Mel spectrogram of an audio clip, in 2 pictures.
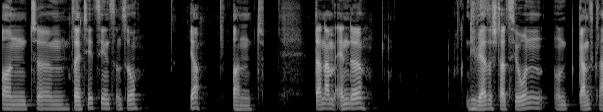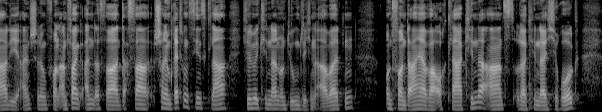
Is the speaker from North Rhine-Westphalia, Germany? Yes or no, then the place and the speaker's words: yes; Dortmund, North Rhine-Westphalia, Germany; 48, also 10 Jahre drüber. Wo komm ich her? Also letztlich bin ich in Dortmunder Osten groß geworden, zur Schule gegangen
